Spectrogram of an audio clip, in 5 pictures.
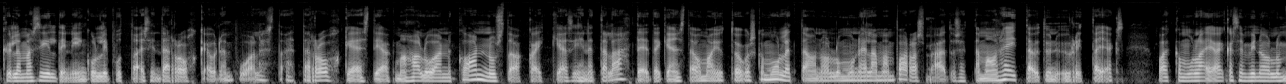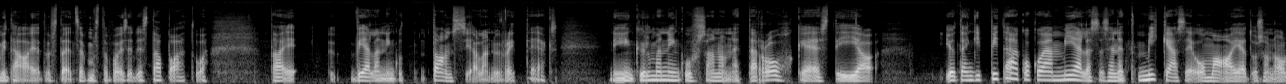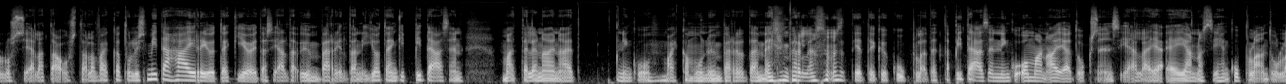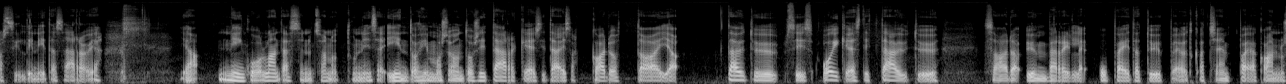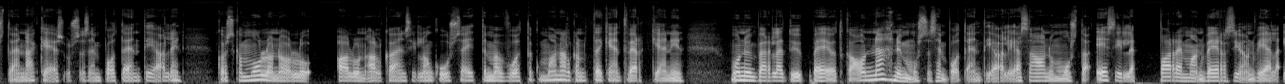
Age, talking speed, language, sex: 20-39, 175 wpm, Finnish, female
